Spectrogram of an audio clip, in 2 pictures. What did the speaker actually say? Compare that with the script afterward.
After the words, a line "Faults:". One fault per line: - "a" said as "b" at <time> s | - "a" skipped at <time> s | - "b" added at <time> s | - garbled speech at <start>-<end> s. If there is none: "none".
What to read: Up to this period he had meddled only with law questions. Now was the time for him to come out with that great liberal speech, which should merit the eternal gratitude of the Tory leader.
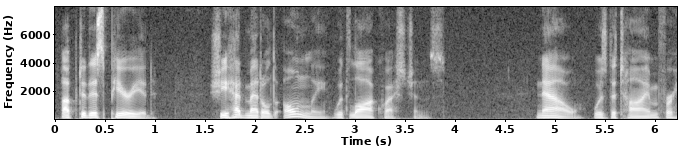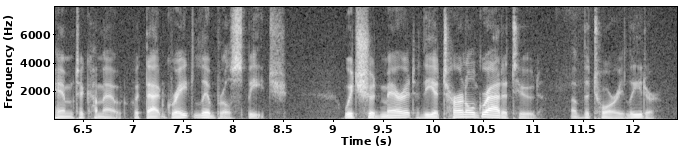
Up to this period she had meddled only with law questions. Now was the time for him to come out with that great liberal speech, which should merit the eternal gratitude of the Tory leader.
Faults:
- "he" said as "she" at 1.5 s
